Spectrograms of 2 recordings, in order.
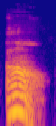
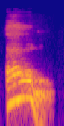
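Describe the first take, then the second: First: It sounds disappointed and dismayed. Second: It sounds delighted and impressed.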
